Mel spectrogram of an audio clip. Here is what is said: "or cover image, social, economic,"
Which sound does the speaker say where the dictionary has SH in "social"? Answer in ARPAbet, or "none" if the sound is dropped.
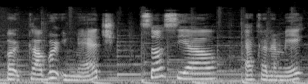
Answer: S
